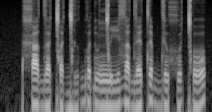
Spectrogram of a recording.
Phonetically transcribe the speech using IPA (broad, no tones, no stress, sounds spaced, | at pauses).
x a d ɐ ǀ ɐ ɡ͡ǀ ɨ ɡʷ ɛ ɗ u ŋ͡ǀ i z a d ɛ t ɛ b d ɘ xʷ a ǀ o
